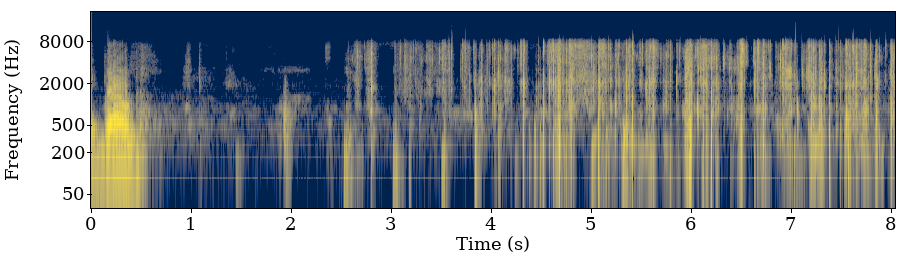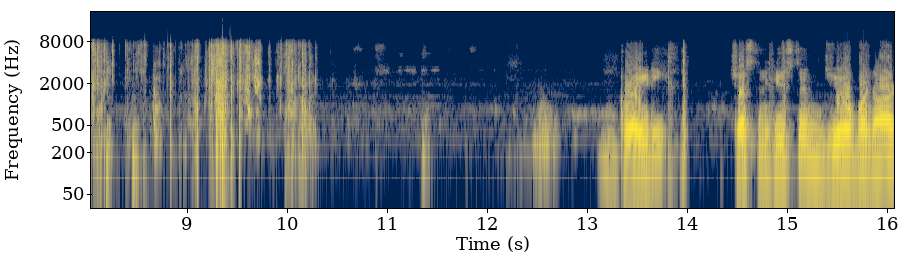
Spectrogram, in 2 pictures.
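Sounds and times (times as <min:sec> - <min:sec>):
foil wrapper tearing and crinkling: 0:02.6 - 0:10.3.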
